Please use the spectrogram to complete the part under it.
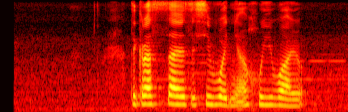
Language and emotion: Russian, positive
